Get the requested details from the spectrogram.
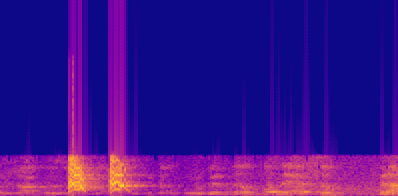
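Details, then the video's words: Lhasa Apso puppy, three months old, giving two sharp high yaps about a third of a second apart, followed by quieter murmuring voices and faint rustling in a room. "Lhasa Apso Tobby... SapeCÃO..."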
